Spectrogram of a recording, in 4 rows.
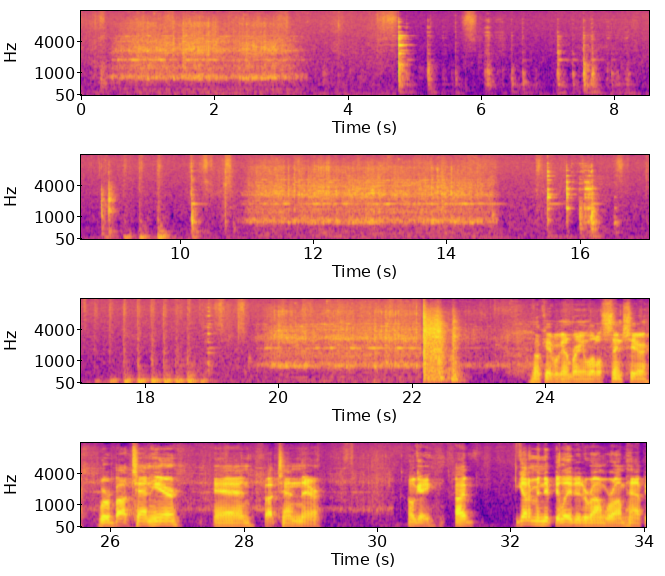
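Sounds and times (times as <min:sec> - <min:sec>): metal lathe whirring: 0:00.3 - 0:03.5, 0:10.8 - 0:15.7, 0:19.6 - 0:30.5
sharp knocks and clicks: 0:17.2 - 0:19.0.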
